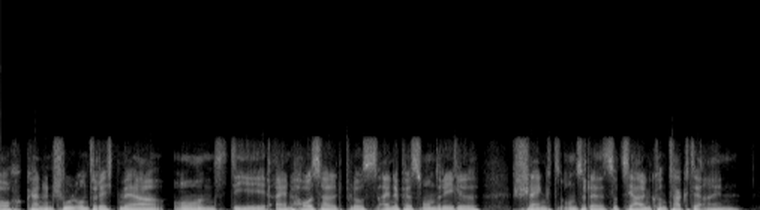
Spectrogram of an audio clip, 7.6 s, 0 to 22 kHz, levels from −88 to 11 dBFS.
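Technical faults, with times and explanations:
No technical faults; the speech carries the light coding texture of AMR wideband (HD Voice) at 12.65 kbit/s, with the band above 6.4 kHz filled by shaped noise.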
